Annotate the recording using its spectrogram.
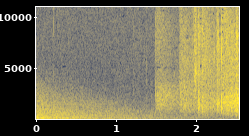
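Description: An orchestra's last chord fades away.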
